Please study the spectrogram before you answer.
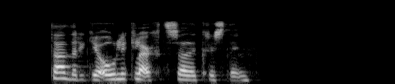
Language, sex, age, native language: Icelandic, female, 18-19, Icelandic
